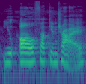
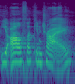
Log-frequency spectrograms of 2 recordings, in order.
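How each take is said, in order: First: Each word of You all fucking try laid down slowly, stress on all; drawn-out You all fucking try with a rise on all; slow emphatic repeat. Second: Said in the usual way. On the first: Shown as a demonstration. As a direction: repeat it slower, hammering all.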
